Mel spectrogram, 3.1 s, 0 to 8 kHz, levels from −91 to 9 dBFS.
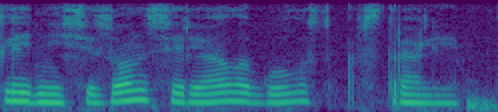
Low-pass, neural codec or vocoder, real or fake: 7.2 kHz; none; real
